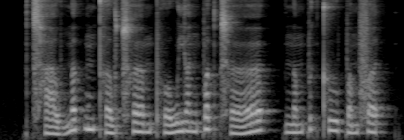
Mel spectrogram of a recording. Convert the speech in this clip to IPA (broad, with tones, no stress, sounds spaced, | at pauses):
t͡sʰ aː˨˩ w n̪ ɐ˥ k̚ ɐ˥ m t̪ʰ ɐ˨ w t͡sʰ œː˧ m pʰ o˨˥ w j ɐ˧ n p ɐ˥ k̚ t͡sʰ œː˨˥ | n̪ ɐ˨˧ m p ɪ˥ k̚ t̪ʰ uː˧ p ɐ˨˥ m f ɐ˧ t̚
